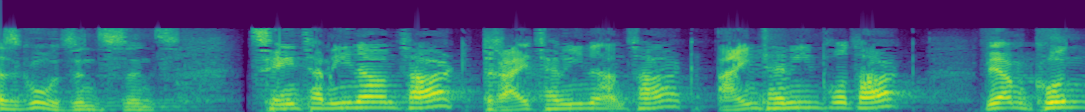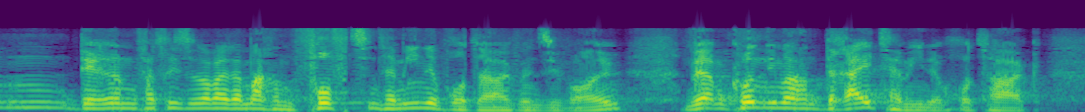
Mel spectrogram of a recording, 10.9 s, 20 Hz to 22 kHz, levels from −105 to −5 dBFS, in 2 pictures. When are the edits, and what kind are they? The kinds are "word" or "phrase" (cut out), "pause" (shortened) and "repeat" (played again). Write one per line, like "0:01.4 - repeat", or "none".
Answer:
none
